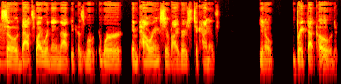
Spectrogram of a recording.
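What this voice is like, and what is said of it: Shaky, emotional voice. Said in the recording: “my voice is a little shaky. It's always emotional when we talk about this”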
